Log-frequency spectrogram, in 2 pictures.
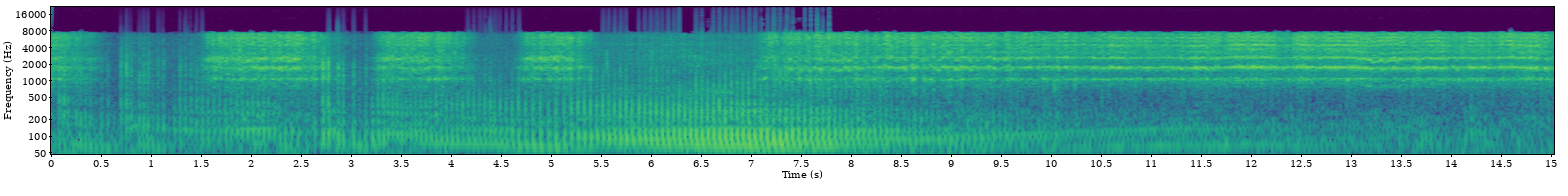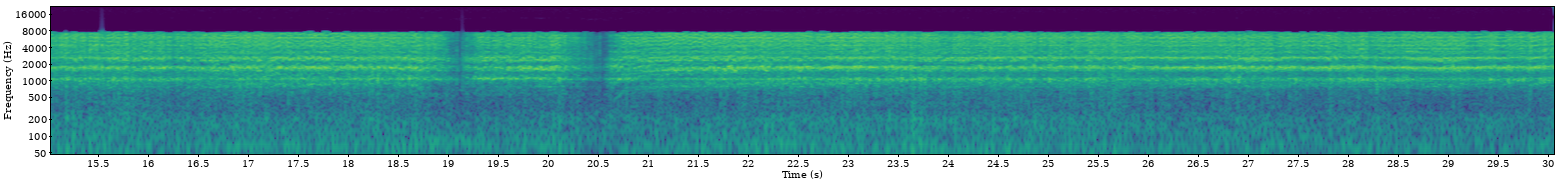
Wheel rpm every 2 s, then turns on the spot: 50, 110, 60, 70, 230, 230, 230, 230, 210, 140, 150, 220, 220, 230, 230.
0-2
